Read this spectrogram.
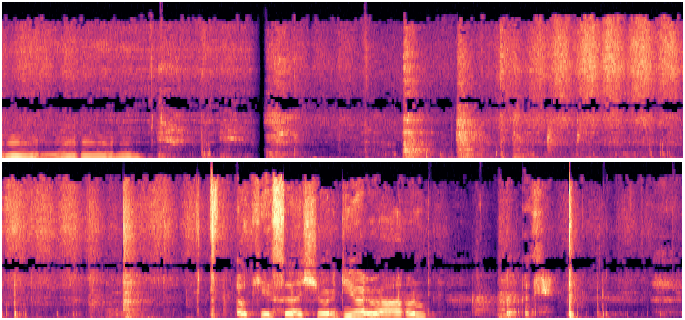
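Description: A young girl talks in a lively, sing-song way close to the microphone.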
